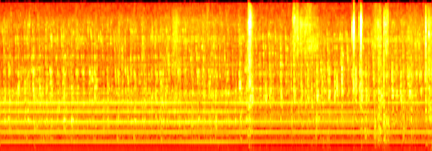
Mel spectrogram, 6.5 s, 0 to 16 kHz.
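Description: Small electric air pump of an Autoline Pro Ventus portable smoke machine running steadily in smoke mode, a constant electric hum, with a few faint clicks about four seconds in and near the end. It is pumping into a pressure transducer, holding a regulated pressure of about 2 PSI.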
